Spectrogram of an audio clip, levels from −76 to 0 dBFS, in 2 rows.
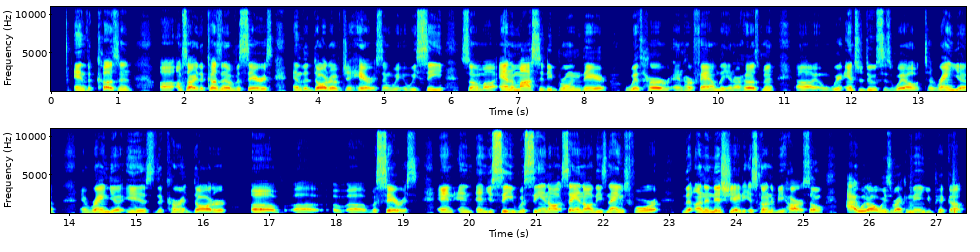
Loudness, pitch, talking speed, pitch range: -24 LUFS, 120 Hz, 170 wpm, 110-130 Hz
